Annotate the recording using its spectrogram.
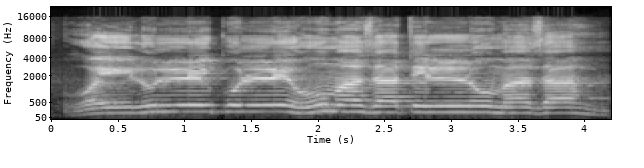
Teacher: وی یا ساکن سے پہلے زبر آیا ہوا ہے، اس لیے یہاں پر لین کا قاعدہ ہوگا، نرم آواز سے جلدی ادا کریں گے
